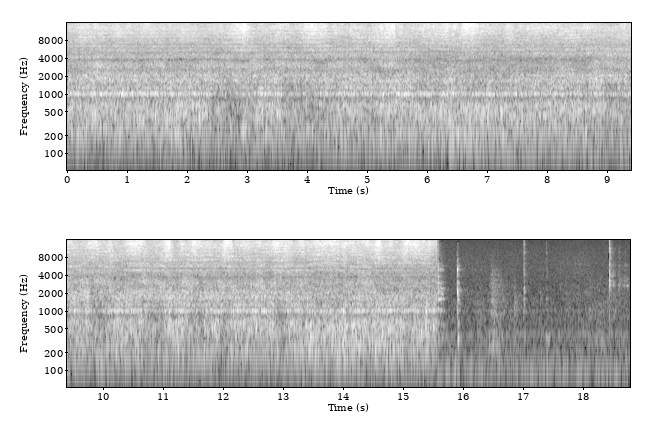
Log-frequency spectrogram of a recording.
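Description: Gas torch burning with a steady, loud hiss as it plays on steel. The hiss stops abruptly about three-quarters of the way through, leaving a quiet stretch with a few light clicks.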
